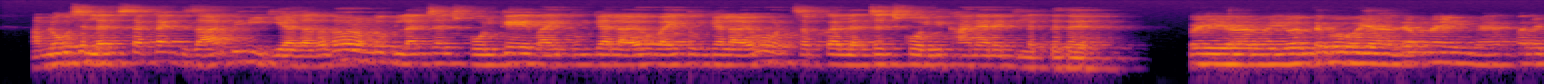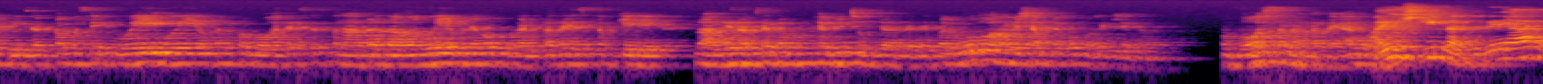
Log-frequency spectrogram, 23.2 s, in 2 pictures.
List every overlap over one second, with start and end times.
none

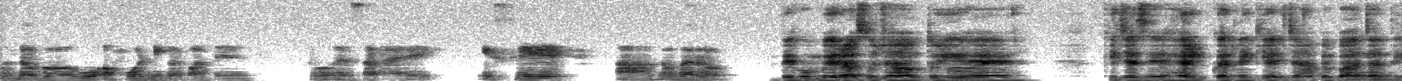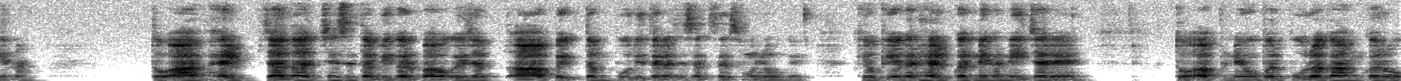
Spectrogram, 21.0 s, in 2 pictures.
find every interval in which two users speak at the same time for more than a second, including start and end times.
none

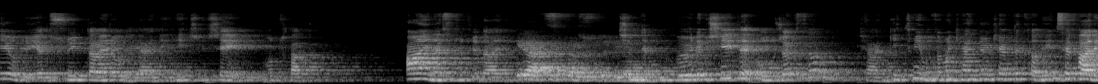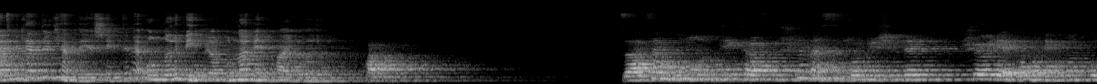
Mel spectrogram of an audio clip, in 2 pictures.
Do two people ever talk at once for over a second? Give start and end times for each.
none

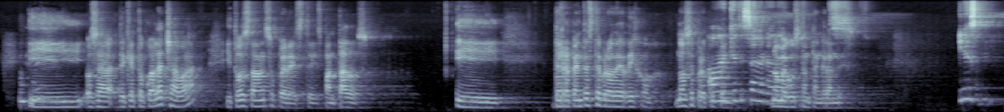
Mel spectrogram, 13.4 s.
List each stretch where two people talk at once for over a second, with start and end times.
none

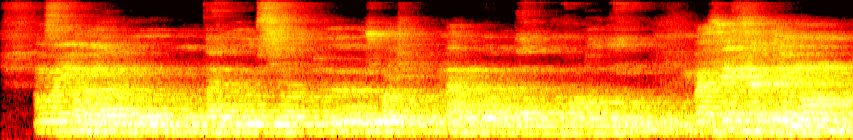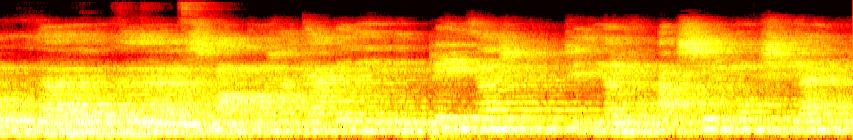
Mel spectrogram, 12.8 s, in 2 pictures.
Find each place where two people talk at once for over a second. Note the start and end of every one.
5.3-7.9

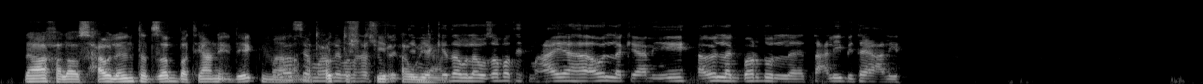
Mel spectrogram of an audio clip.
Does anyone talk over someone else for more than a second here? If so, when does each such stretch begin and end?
2.7-4.5

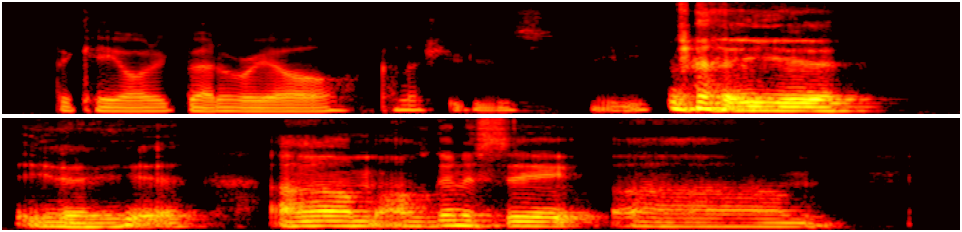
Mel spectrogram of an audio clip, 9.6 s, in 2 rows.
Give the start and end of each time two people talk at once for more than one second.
none

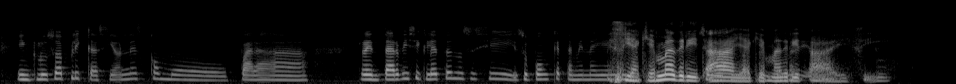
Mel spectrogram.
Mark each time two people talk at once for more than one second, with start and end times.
7.0-8.3

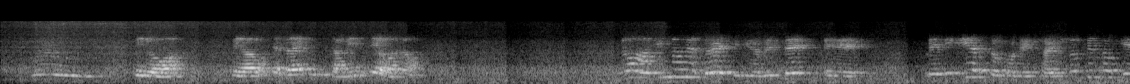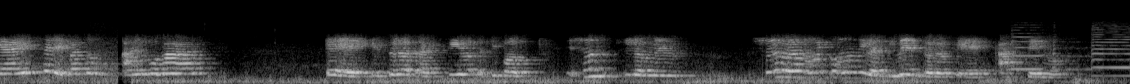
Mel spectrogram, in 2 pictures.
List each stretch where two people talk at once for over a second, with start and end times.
none

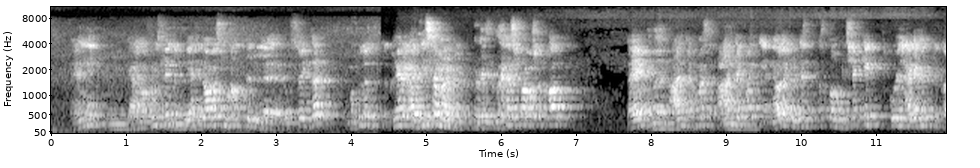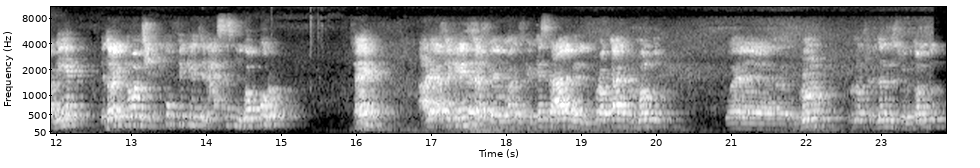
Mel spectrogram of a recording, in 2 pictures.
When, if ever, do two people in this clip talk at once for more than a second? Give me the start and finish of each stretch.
none

